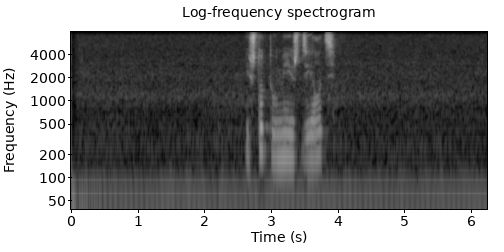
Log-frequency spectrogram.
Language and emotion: Russian, neutral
